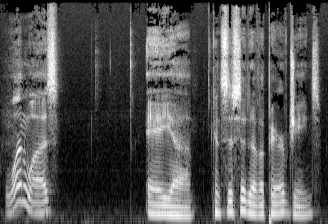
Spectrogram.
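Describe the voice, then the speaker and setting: A man's voice: mid-range voice, animated, extremely slow, darkish tone, dry recording. A man co-hosting a podcast in casual banter, joking crudely and swearing often. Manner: crude, profane joking with frequent laughs. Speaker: podcast co-host.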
